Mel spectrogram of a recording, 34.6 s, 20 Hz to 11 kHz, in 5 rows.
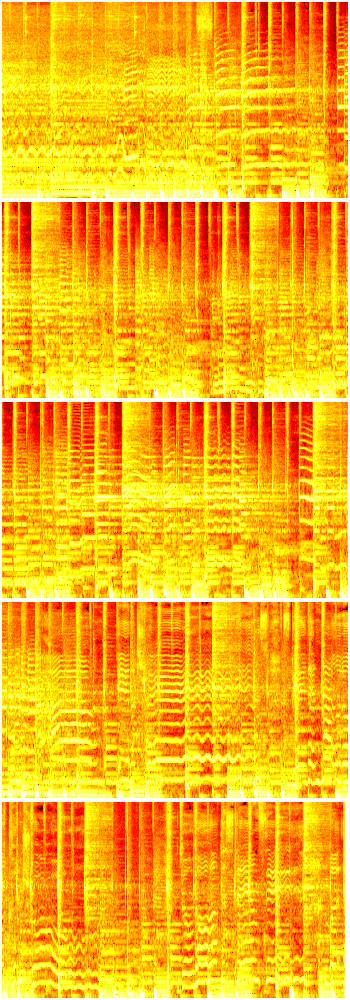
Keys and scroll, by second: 1.7 ctrl+r, 16.4 2, 26.2 F4, 27.1 F4.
